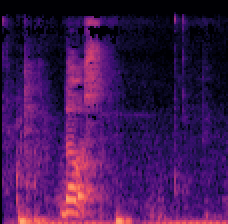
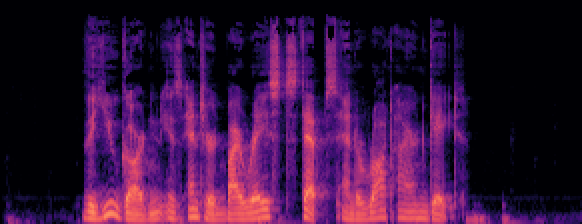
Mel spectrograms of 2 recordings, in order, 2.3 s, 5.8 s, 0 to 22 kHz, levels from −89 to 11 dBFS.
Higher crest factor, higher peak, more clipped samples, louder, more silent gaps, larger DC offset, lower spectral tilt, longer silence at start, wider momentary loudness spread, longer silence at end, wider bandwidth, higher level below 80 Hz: about the same, 16 dB vs 20 dB; about the same, -2 dBFS vs -2 dBFS; neither; about the same, -18 LUFS vs -20 LUFS; neither; neither; about the same, -5 dB/octave vs -5.5 dB/octave; about the same, 0.15 s vs 0.1 s; second, 8 LU vs 11 LU; second, 0 s vs 0.75 s; about the same, 16.5 kHz vs 16 kHz; first, -22 dBFS vs -50 dBFS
